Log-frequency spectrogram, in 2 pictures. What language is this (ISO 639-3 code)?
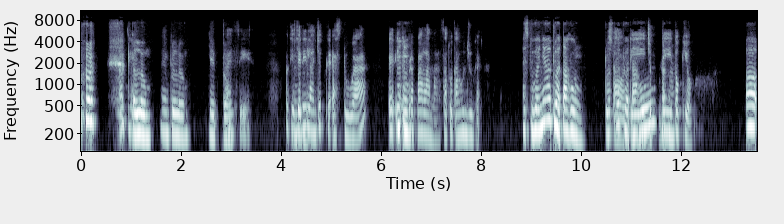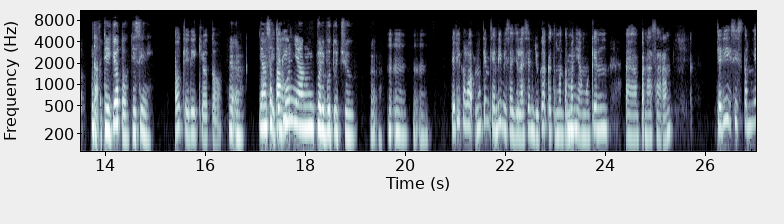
ind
